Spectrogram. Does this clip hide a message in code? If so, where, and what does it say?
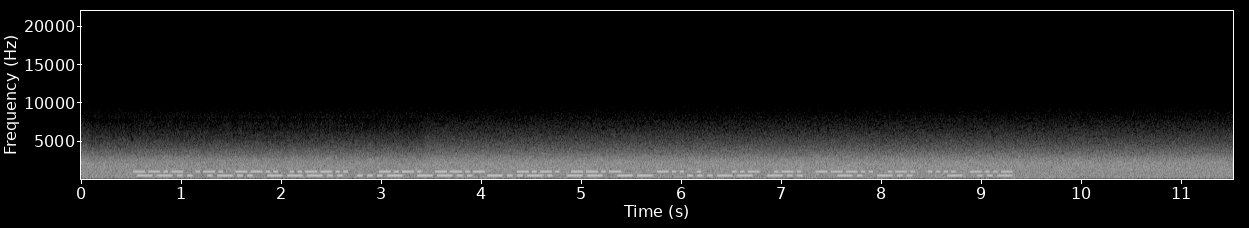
Yes: Morse code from 0.5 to 9.4 s, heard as two keyed tones, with radio static. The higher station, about 31 wpm, 1030 Hz: QRZ? CQ CQ DE UR8RHX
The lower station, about 24 wpm, 520 Hz: ZL8VZ/MM 3D ND TU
